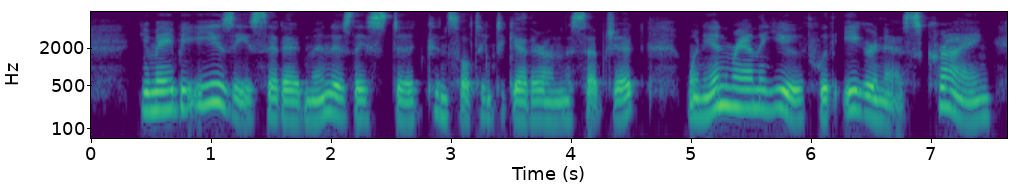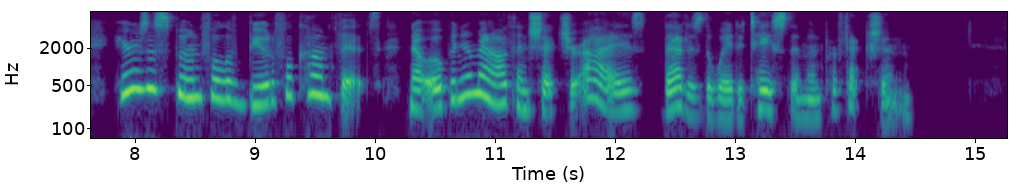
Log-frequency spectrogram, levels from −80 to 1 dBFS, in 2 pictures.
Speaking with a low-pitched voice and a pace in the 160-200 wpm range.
No: high, 210 Hz; average, 180 wpm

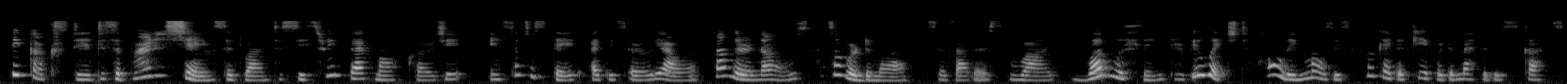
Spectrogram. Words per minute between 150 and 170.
No: average, 180 wpm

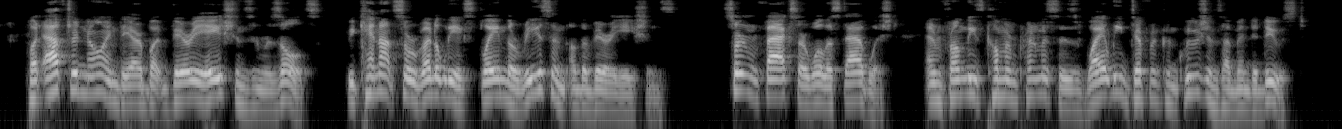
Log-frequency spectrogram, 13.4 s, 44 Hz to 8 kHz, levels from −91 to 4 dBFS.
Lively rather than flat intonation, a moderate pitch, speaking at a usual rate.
Yes: wide, 6.6 semitones; medium, 160 Hz; average, 155 wpm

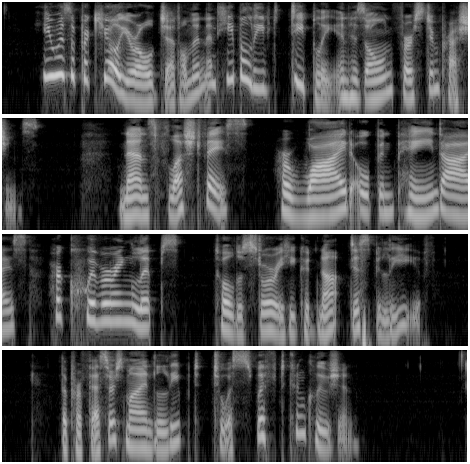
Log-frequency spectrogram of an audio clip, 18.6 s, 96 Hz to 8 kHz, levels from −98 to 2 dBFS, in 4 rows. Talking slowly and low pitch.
No: slow, 130 wpm; high, 195 Hz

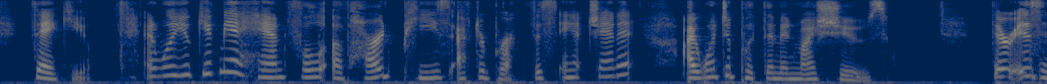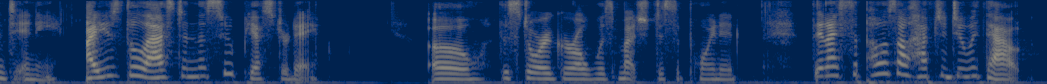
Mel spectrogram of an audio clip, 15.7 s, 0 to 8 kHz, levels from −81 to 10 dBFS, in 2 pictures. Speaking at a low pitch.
No: high, 240 Hz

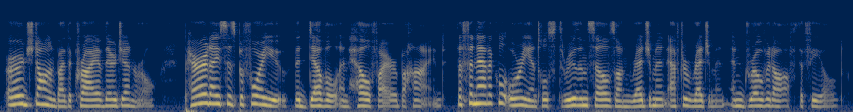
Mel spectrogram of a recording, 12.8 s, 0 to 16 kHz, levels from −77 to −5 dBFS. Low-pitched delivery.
No: high, 205 Hz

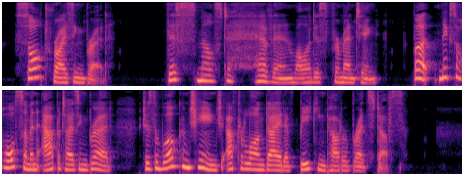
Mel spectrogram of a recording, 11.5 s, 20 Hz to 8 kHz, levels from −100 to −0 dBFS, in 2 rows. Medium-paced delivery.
Yes: average, 160 wpm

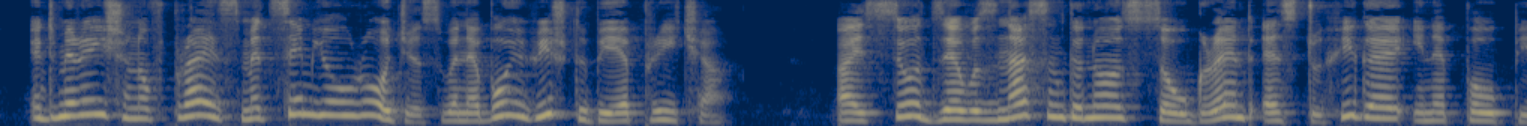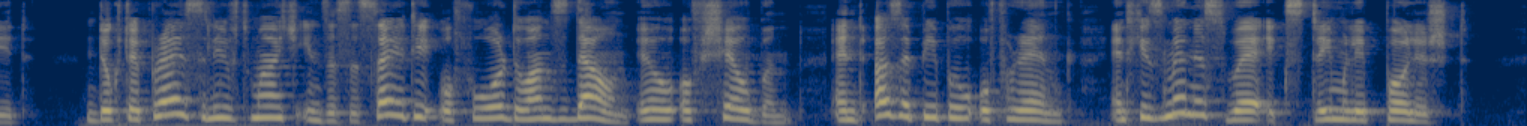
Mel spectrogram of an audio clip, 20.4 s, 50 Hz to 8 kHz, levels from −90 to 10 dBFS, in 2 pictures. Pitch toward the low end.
No: high, 230 Hz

